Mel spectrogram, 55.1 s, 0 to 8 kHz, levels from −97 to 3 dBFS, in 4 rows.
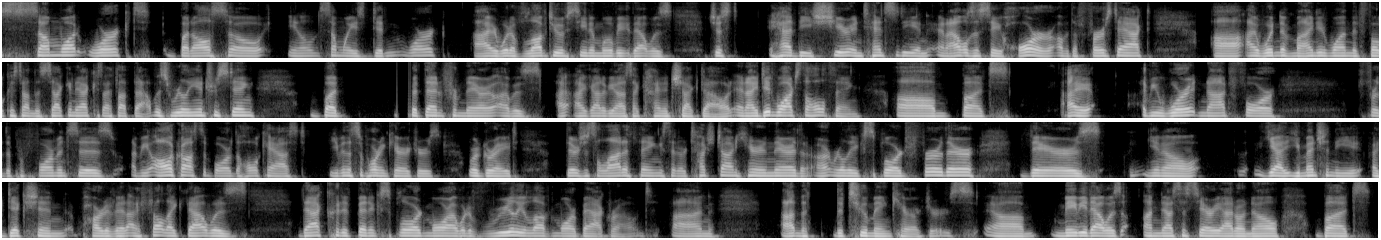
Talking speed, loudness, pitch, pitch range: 185 wpm, -24 LUFS, 140 Hz, 130-155 Hz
